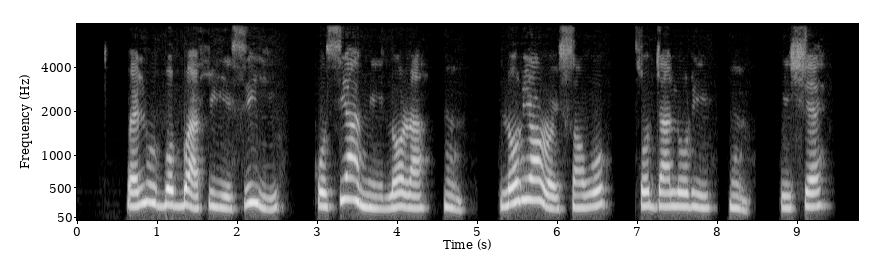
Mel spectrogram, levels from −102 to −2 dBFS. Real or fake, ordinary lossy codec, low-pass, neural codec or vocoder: fake; none; none; codec, 16 kHz, 8 kbps, FunCodec, trained on Chinese and English, 25 frames a second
